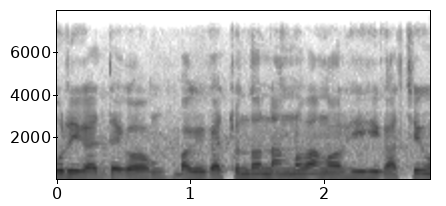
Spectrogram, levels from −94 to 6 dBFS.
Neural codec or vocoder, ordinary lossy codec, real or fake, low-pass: none; none; real; 7.2 kHz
